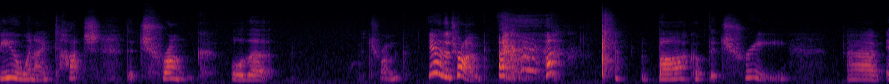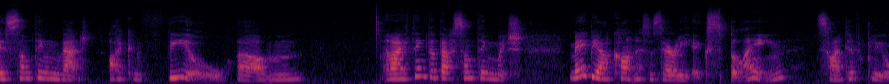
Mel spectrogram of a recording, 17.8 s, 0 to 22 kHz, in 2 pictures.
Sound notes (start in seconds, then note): 5.0 laughs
